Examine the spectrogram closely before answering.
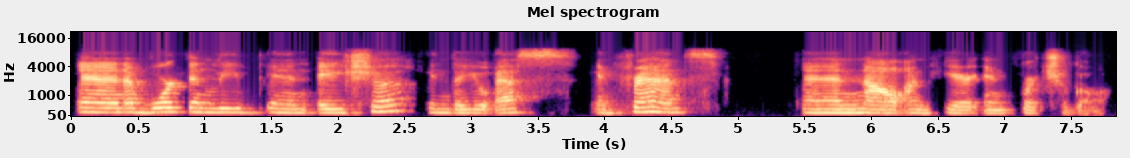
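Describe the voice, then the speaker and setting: A woman's voice: lowish voice, fairly even intonation, slow, a bit bright. Middle-aged Filipino woman telling her story. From Philippines. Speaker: podcast guest, energy healer and life coach. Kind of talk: conversational personal storytelling.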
